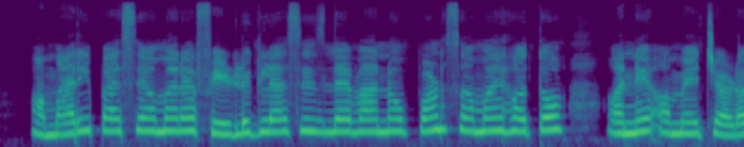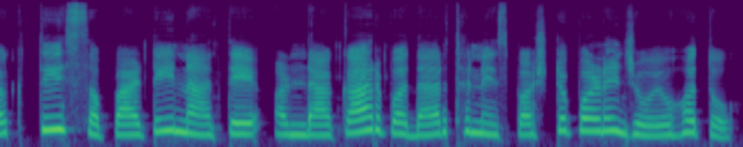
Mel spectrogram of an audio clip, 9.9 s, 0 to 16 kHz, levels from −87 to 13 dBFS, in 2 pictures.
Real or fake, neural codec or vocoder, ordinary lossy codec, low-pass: real; none; none; 14.4 kHz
